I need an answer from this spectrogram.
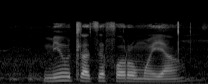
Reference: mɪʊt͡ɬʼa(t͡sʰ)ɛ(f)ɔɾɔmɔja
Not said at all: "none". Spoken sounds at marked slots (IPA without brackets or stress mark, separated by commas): t͡s, f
